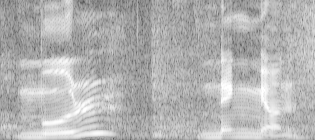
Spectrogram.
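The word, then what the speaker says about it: 물냉면: 물 냉면.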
